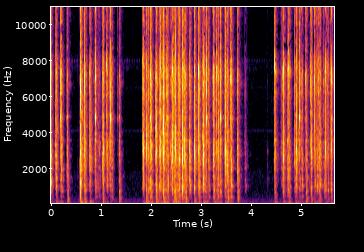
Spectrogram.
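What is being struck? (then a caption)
Mechanical keyboard with plastic keycaps. Fingertips with short painted nails type fast on a full-size mechanical keyboard with Razer green clicky switches and pink-blue PBT plastic keycaps on a desk. Rapid, bright, clicky keystrokes come in three bursts separated by brief pauses, each click sharp and short with little ring.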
